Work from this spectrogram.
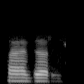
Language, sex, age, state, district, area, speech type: Santali, male, 18-30, West Bengal, Uttar Dinajpur, rural, conversation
